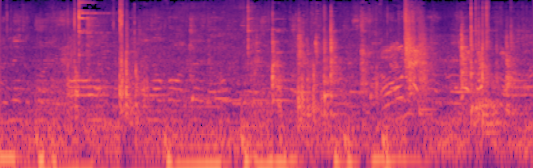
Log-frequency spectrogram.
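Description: Ratchet tie-down strap on a car trailer's wheel clicking and clinking as it is worked, with irregular clicks. A music beat with heavy, pulsing bass plays underneath and is the loudest thing.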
